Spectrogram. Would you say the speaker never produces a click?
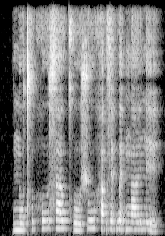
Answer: yes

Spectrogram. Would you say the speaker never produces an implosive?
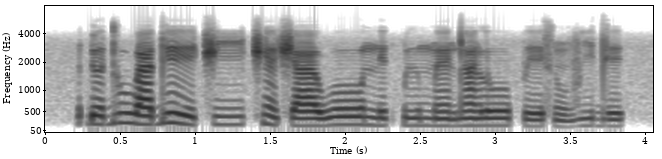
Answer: no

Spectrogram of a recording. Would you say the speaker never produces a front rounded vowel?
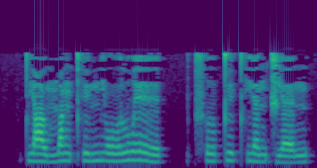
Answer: no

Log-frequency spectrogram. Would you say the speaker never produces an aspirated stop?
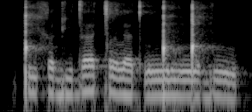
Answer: yes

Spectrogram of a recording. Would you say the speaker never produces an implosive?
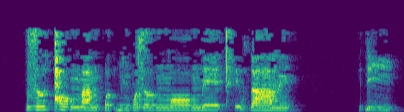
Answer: no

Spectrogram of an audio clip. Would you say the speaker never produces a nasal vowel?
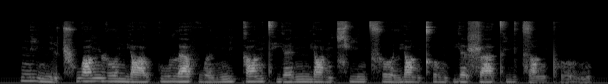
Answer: yes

